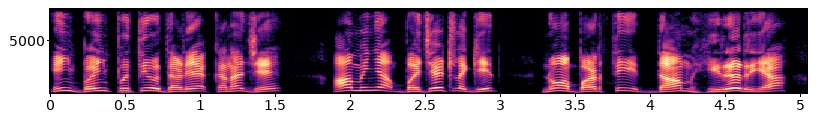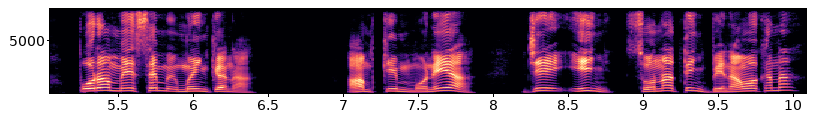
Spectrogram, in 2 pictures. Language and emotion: Santali, angry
